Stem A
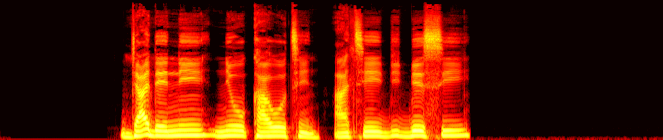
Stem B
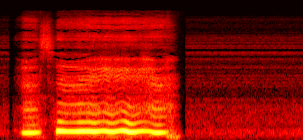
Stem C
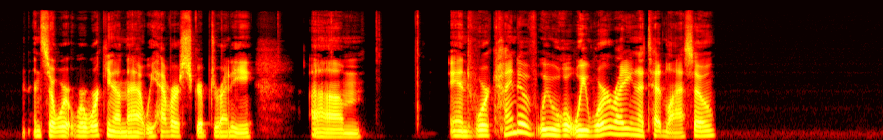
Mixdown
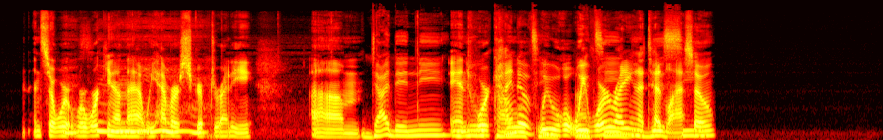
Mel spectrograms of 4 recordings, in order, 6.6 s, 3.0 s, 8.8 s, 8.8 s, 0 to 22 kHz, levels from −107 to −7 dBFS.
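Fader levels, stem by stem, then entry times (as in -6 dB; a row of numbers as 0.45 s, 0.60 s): -6.5 dB, 0.0 dB, -1.0 dB; 2.40 s, 0.40 s, 0.00 s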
